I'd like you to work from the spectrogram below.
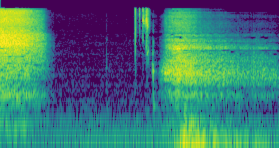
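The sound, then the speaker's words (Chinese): Deep breath in and out during a breathing exercise: two airy, hissing breath sounds separated by a brief lull, the second long and rumbling, fairly soft with no talking. “深呼吸，吸要到顶，呼要到底，听见了吗？吸要到顶，深深的”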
